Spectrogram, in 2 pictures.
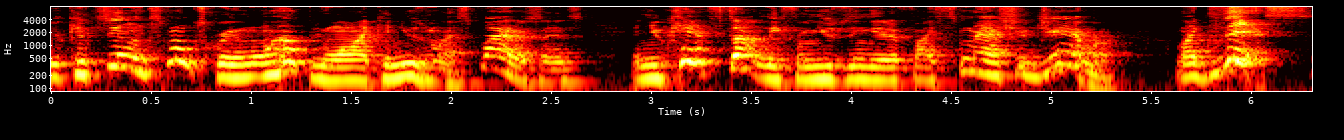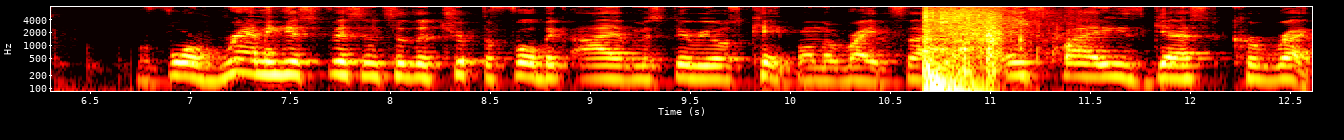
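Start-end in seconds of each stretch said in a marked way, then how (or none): none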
